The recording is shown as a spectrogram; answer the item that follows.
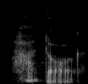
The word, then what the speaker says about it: hot dog: the word hot dog there are two different pronunciations of the o first ah for a hot and then all for dog hot dog thank you for watching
